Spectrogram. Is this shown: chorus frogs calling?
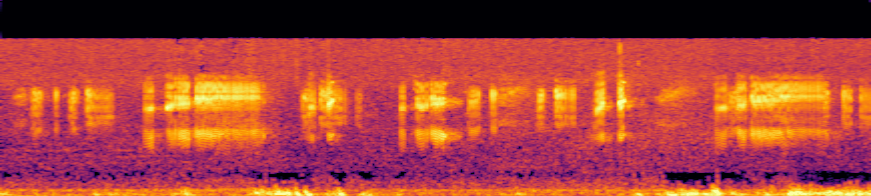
yes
